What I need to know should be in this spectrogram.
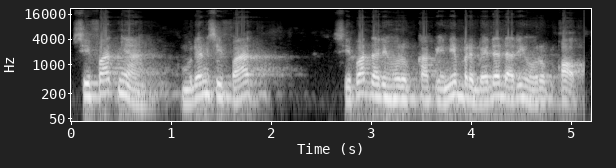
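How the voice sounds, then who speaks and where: A man's voice: fairly high pitch, normal speed, dull audio. A male Quran recitation teacher explaining letter pronunciation patiently, demonstrating sounds and tagging phrases with "ya". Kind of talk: online Quran pronunciation lesson.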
